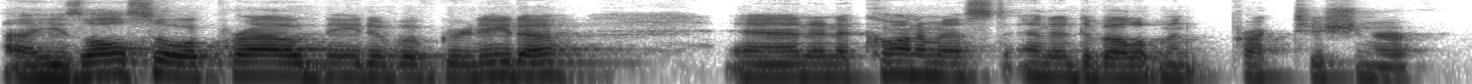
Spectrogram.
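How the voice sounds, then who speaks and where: A woman with a fairly low voice talks at a moderate pace in a monotone, flat intonation. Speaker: panel moderator. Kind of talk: moderated panel discussion. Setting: panel with audience.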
